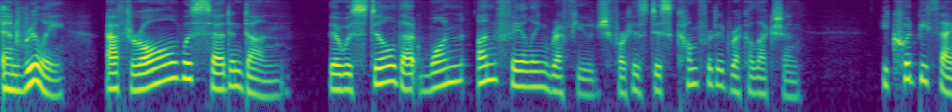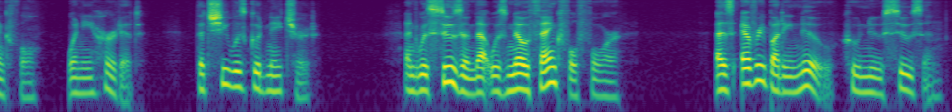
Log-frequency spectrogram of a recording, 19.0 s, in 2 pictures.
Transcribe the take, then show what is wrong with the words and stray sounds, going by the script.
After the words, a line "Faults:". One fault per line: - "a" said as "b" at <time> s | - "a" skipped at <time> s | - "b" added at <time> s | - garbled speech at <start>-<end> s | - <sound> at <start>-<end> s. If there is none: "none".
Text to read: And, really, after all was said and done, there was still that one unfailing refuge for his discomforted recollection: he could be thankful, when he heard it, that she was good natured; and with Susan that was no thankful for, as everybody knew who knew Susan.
And, really, after all was said and done, there was still that one unfailing refuge for his discomforted recollection: he could be thankful, when he heard it, that she was good natured; and with Susan that was no thankful for, as everybody knew who knew Susan.
Faults:
none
